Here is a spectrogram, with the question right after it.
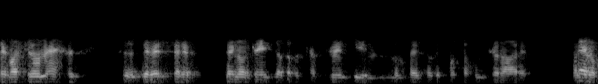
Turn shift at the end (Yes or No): No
